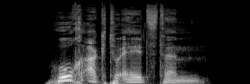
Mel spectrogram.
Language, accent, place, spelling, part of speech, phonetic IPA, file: German, Germany, Berlin, hochaktuellstem, adjective, [ˈhoːxʔaktuˌɛlstəm], De-hochaktuellstem.ogg
- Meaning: strong dative masculine/neuter singular superlative degree of hochaktuell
